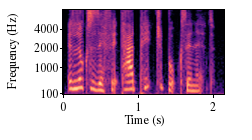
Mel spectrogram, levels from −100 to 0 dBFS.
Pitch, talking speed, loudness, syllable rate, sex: 245 Hz, 280 wpm, -20 LUFS, 6.2 syllables/s, female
